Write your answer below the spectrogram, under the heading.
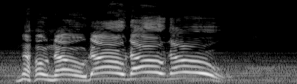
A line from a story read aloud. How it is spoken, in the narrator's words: Kenneth yelled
